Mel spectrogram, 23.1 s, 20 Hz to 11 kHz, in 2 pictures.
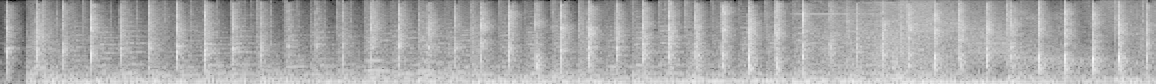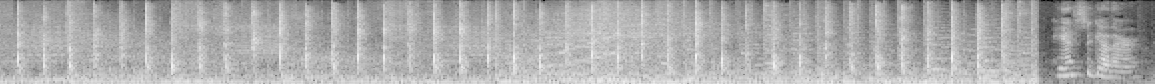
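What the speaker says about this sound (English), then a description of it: "Now we're going to clap our hands for like 20 seconds or so" A group claps hands together as a practice exercise, a steady, dense run of sharp claps for about twenty seconds, loud and close, stopping abruptly at the end.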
